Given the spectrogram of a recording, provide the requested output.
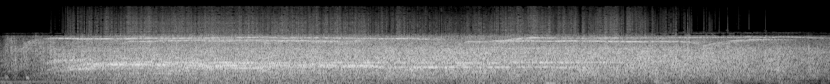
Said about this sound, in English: Oh, that was a thunderous applause right there. I kind of like that one. It was kind of awesome.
